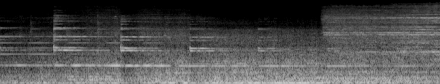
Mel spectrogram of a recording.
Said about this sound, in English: Amtrak's current Empire Builder train runs from Chicago through Milwaukee to the Twin Cities all the way to the West Coast. Usually that westbound train is right on time when it rolls into the Milwaukee station, as it did at 3:42 p.m. last Saturday.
